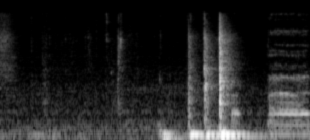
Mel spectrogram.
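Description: Hard plastic graded-card slabs clicking and knocking together as they are handled. A few faint clicks come first, then a quick cluster of clacks with a dull thump near the end.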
